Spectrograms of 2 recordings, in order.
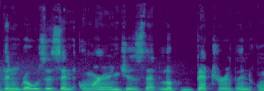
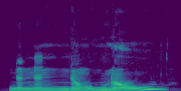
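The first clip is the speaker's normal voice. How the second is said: nervous stammer; 7 semitones higher, much slower than usual. Acted. Bridget caught, stammering denial.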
